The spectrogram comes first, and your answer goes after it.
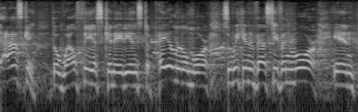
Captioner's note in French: voix de l'interprète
